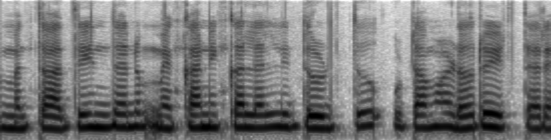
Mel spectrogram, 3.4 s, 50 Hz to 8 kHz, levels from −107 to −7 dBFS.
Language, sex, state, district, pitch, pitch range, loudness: Kannada, female, Karnataka, Shimoga, 240 Hz, 225-250 Hz, -13 LUFS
